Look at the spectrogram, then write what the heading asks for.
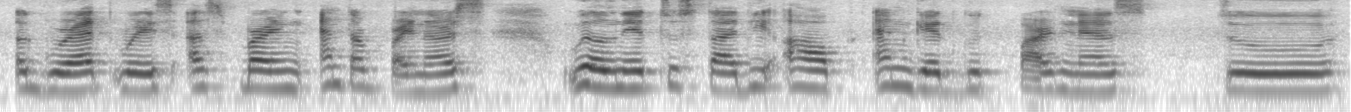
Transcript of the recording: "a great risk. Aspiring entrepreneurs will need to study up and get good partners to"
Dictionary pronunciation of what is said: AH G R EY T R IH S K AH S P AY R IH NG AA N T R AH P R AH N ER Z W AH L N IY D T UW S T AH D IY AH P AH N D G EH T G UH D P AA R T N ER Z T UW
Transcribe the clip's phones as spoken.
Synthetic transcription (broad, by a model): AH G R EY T W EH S AH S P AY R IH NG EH N T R P R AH N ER S W AH L N IY D T UW S T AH D IY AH P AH N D G EH T G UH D P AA R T N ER S T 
